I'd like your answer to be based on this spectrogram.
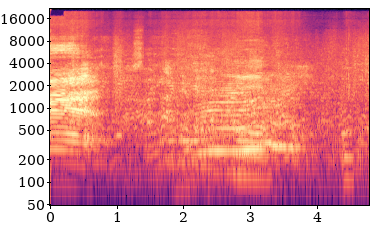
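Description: HF and Jersey crossbred calves at a buffalo market in Erragadda, Hyderabad, moo loudly nearby, several drawn-out bellowing calls overlapping one after another.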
